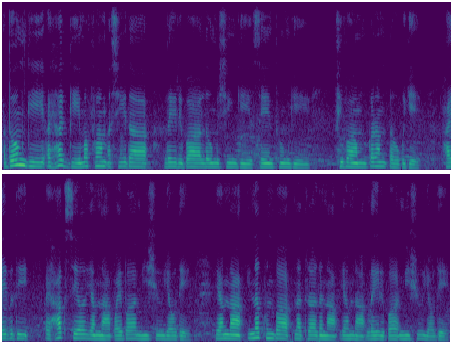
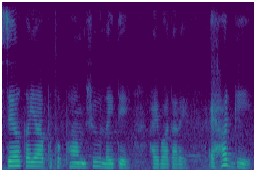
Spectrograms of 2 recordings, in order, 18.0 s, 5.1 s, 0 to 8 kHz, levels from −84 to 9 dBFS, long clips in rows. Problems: none marked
